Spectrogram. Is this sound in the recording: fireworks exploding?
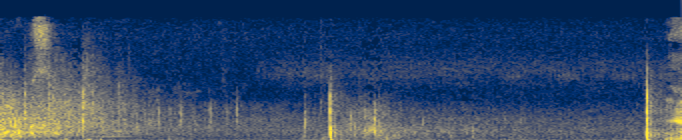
yes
